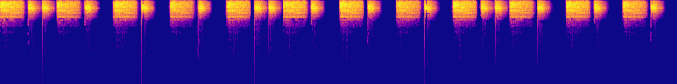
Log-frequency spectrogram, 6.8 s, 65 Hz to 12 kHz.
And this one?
On Rd bruce Hats
8 bar loop used in our On Road Bruce project. Mixed nicely and can be used in various styles and genres.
